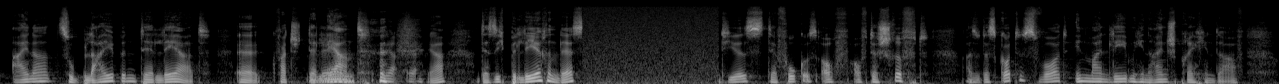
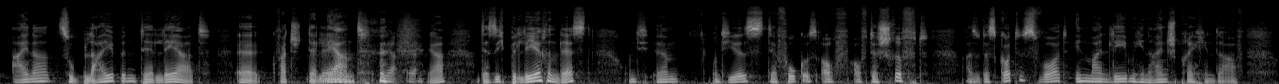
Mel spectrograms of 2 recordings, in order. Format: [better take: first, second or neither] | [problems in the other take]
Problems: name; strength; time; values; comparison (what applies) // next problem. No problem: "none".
second | audio cutting out; filled with static; at 6 s for 1.5 s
